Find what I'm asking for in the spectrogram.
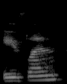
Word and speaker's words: Aislinn: Yep, it's Aislinn, and you pronounced it perfectly.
